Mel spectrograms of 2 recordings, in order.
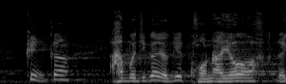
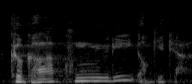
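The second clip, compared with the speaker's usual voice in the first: hushed scripture; 4 dB quieter than usual. Acted. Quoting Isaiah's promise.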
